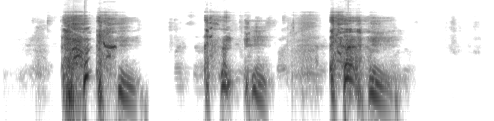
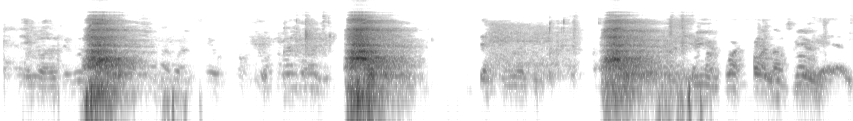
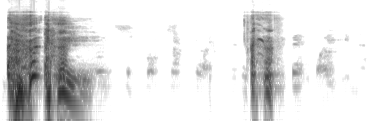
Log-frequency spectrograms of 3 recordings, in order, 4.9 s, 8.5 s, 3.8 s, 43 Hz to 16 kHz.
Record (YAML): three_cough_length: 4.9 s
three_cough_amplitude: 32768
three_cough_signal_mean_std_ratio: 0.42
exhalation_length: 8.5 s
exhalation_amplitude: 21266
exhalation_signal_mean_std_ratio: 0.33
cough_length: 3.8 s
cough_amplitude: 32768
cough_signal_mean_std_ratio: 0.34
survey_phase: beta (2021-08-13 to 2022-03-07)
age: 65+
gender: Male
wearing_mask: 'No'
symptom_none: true
smoker_status: Ex-smoker
respiratory_condition_asthma: false
respiratory_condition_other: false
recruitment_source: REACT
submission_delay: 1 day
covid_test_result: Negative
covid_test_method: RT-qPCR
influenza_a_test_result: Negative
influenza_b_test_result: Negative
